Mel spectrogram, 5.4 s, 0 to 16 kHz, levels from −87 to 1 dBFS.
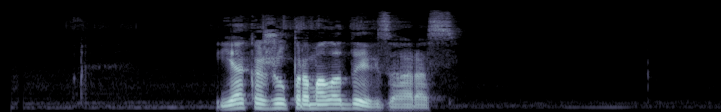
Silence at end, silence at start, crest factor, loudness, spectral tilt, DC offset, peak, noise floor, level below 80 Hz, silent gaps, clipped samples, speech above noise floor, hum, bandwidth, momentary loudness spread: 2.05 s; 1.65 s; 22 dB; -22 LUFS; -5.5 dB/octave; under 0.1%; -4 dBFS; -77 dBFS; -70 dBFS; none; under 0.1%; 55 dB; none; 11 kHz; 18 LU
